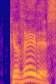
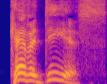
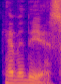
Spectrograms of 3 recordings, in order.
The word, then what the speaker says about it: Kavadeus: yeah can you hear okay John yes John cetus is that how you pronounce that no but it's close enough cavadas cavadas okay that a Greek name yes all right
